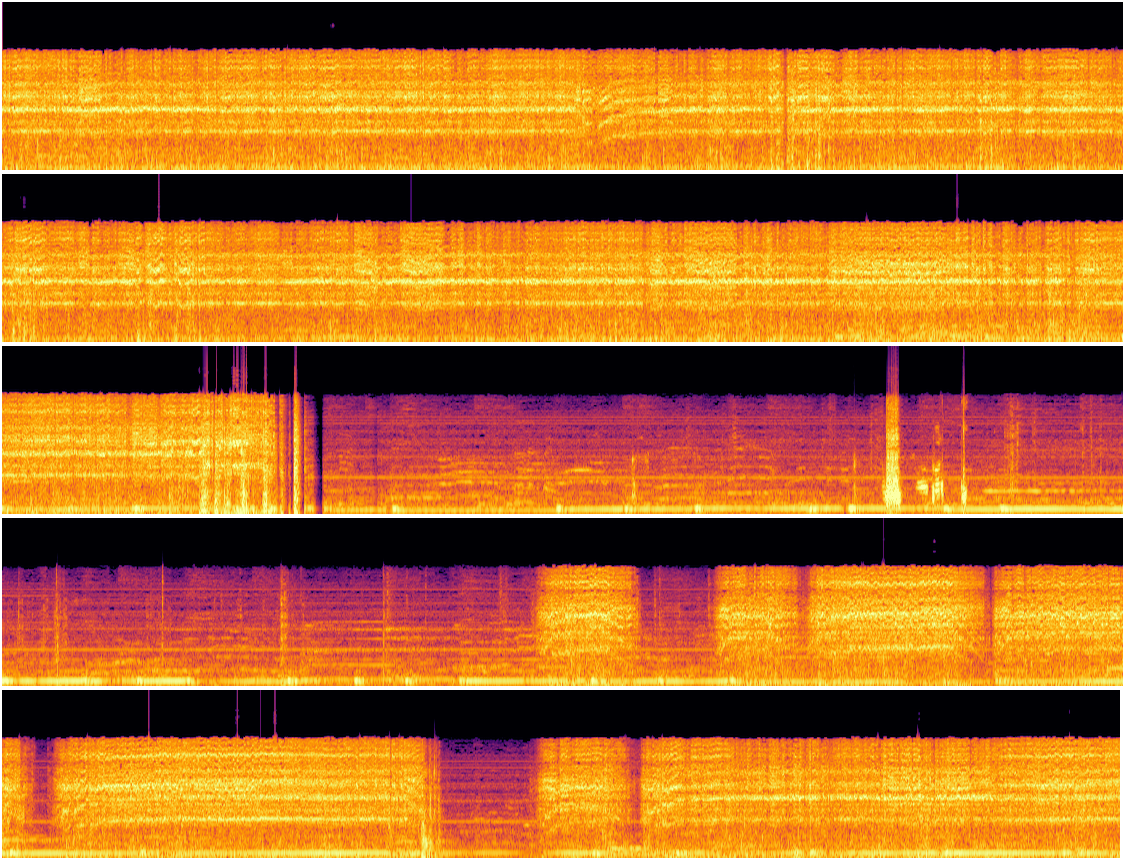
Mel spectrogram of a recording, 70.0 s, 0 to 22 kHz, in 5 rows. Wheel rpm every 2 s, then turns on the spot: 230, 230, 230, 210, 220, 230, 230, 230, 230, 230, 230, 220, 220, 230, 230, 250, 0, 0, 0, 0, 0, 0, 0, 20, 80, 130, 140, 130, 200, 220, 50, 140, 220, 220, 220.
48-50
